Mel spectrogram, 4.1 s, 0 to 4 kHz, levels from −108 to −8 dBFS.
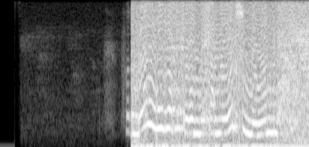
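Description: From 1.75 s to the end of the clip, the speech turns into a very loud, harsh, buzzing distortion, with heavy noise filling what should be quiet gaps and soft passages blown up to the level of loud ones. This is companded audio read as linear: the A-law bytes of the G.711 telephone stream, which band-limits the first part below 4 kHz as normal, are being played as plain 8-bit samples without expansion, so every sign change throws the waveform across about half its range.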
